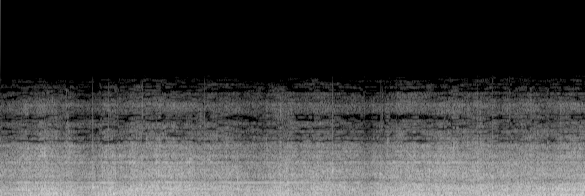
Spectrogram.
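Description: A train running along the track, heard from the front of the train: a steady running noise with a faint hum through it.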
